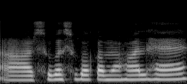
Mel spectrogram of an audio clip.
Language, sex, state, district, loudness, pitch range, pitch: Hindi, female, Bihar, Vaishali, -20 LUFS, 215-225 Hz, 220 Hz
